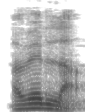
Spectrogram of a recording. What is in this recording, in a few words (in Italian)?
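"avella", dialettale crespinese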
